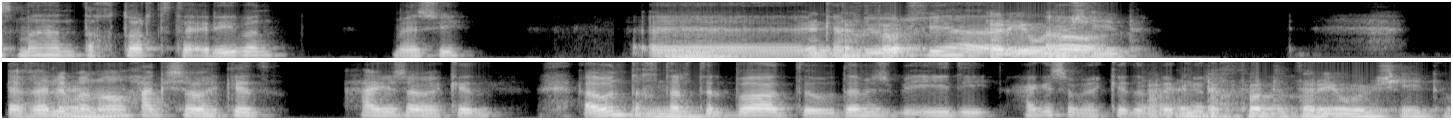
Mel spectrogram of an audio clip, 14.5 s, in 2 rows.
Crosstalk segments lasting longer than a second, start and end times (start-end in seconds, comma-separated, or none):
3.3-5.7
